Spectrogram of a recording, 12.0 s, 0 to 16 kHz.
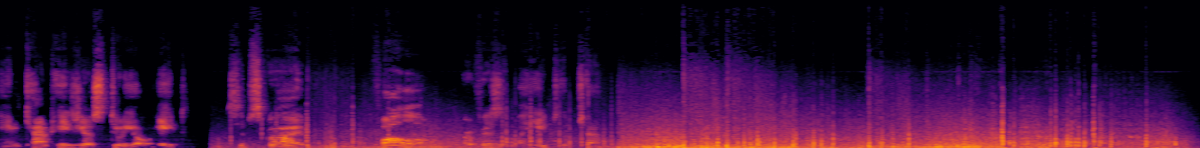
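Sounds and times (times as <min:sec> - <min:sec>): fireworks crackling and banging: 0:02.2 - 0:12.0.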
